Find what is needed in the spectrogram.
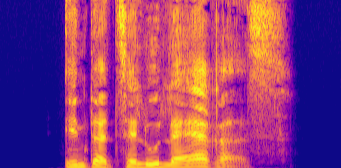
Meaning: strong/mixed nominative/accusative neuter singular of interzellulär
- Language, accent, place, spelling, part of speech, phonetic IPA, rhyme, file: German, Germany, Berlin, interzelluläres, adjective, [ˌɪntɐt͡sɛluˈlɛːʁəs], -ɛːʁəs, De-interzelluläres.ogg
